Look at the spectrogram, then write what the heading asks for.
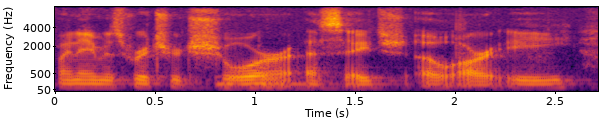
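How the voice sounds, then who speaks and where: Speaking at a fairly slow pace, a man talks with an American accent. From Maryland, US (Silver Spring area). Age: 60s. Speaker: local resident giving public testimony. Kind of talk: public hearing testimony. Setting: public planning board hearing. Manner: halting, many fillers.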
